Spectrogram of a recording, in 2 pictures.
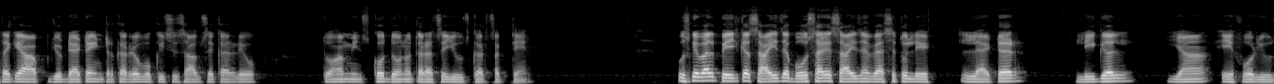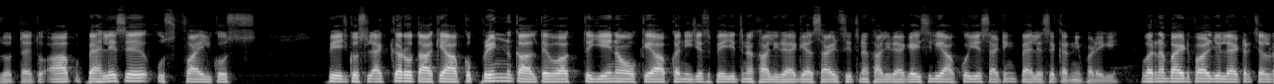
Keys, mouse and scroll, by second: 0.1-0.5 ctrl+scroll down 1, 1.9 click, 3.7-4.5 scroll up 1, 4.5 click, 7.4-8.3 scroll down 1, 8.3-9.9 scroll up 1, 12.8 click, 14.1 scroll down 1, 14.7-15.1 scroll up 1, 15.1 ctrl+v, 22.2 click.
